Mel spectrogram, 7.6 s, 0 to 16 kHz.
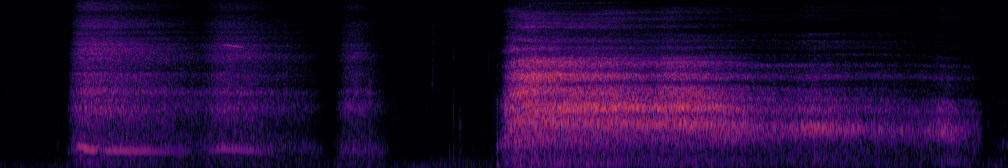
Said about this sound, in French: Pour commencer, nous allons compter jusqu'à 3 à l'inspire et à l'expire. Je vous accompagne.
